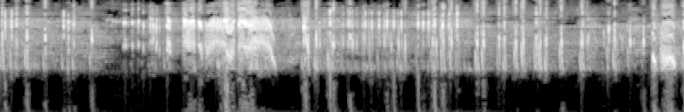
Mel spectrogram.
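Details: Call meant to lure swiftlets to a nesting house: fast, irregular high-pitched chirps and buzzy twitters from several birds, swelling into a louder burst around two seconds, then fading back to scattered chirping.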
